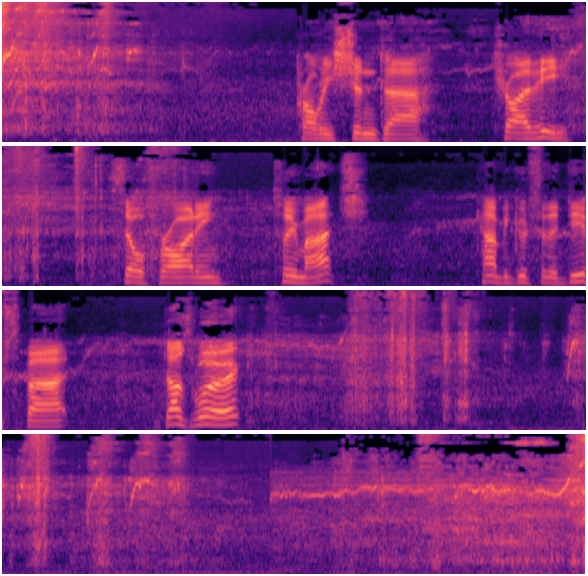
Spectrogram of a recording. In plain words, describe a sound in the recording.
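A small electric toy car whirs as it drives over grass and gravel.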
